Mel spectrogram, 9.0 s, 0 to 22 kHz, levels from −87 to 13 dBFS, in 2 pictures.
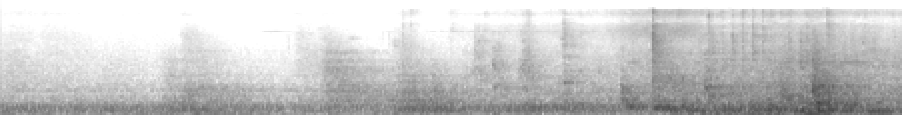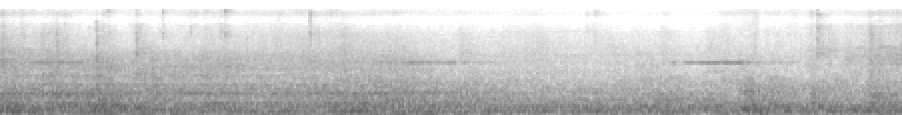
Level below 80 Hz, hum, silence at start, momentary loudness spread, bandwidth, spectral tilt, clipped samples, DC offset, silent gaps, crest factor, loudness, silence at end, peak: -42 dBFS; none; 0 s; 15 LU; 16 kHz; -6.5 dB/octave; under 0.1%; under 0.1%; none; 24 dB; -33 LUFS; 0 s; -8 dBFS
